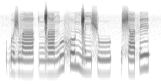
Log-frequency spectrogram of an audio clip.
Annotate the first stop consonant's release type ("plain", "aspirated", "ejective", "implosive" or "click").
implosive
